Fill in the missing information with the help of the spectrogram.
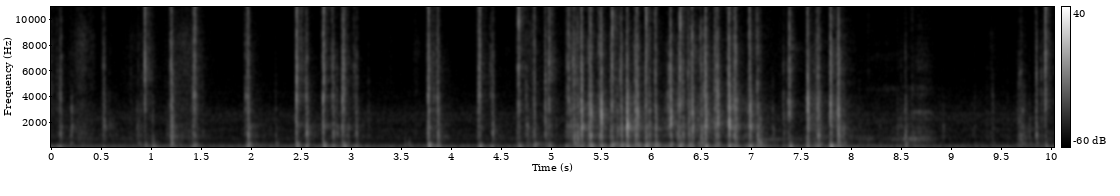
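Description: Fingertips type on a backlit compact mechanical keyboard with round typewriter-style plastic keycaps on a silver metal frame. Sharp, bright clacks come at an uneven pace, sparse at first, then a dense flurry in the middle before easing back to scattered keystrokes. Each key strike is short and dry with almost no ring.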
